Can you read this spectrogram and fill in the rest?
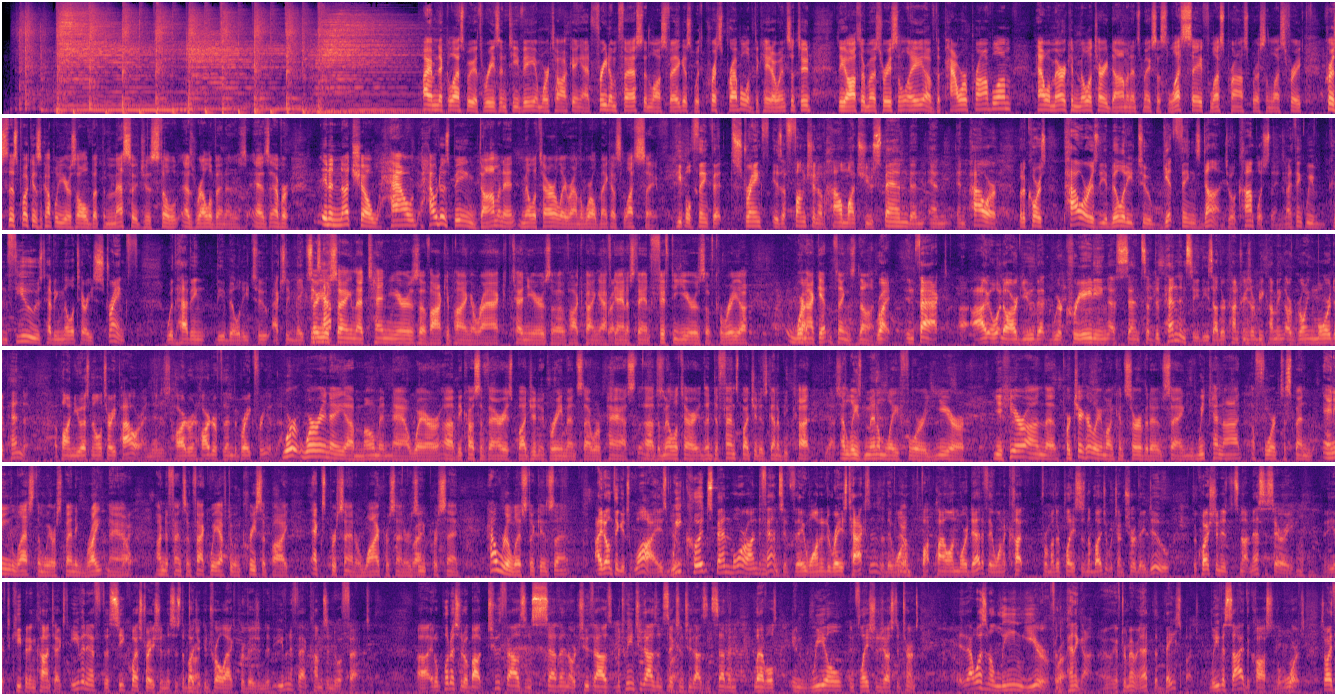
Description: ReasonTV spoke with over two dozen speakers and attendees and will be releasing interviews over the coming weeks.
